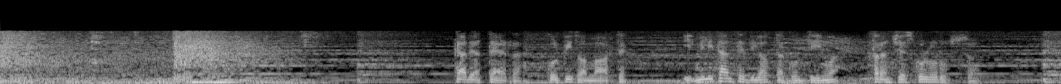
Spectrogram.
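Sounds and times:
gunshot fired by police during street clashes: 0.0 - 0.7, 1.7 - 3.0
speech: 4.6 - 10.5.

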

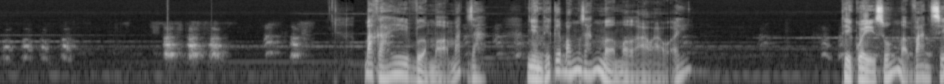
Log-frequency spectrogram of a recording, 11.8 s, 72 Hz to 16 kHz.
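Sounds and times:
neighbour's dog barking loudly: 2.1 - 3.9, 6.2 - 6.6
speech: 4.6 - 8.8, 10.6 - 11.8.

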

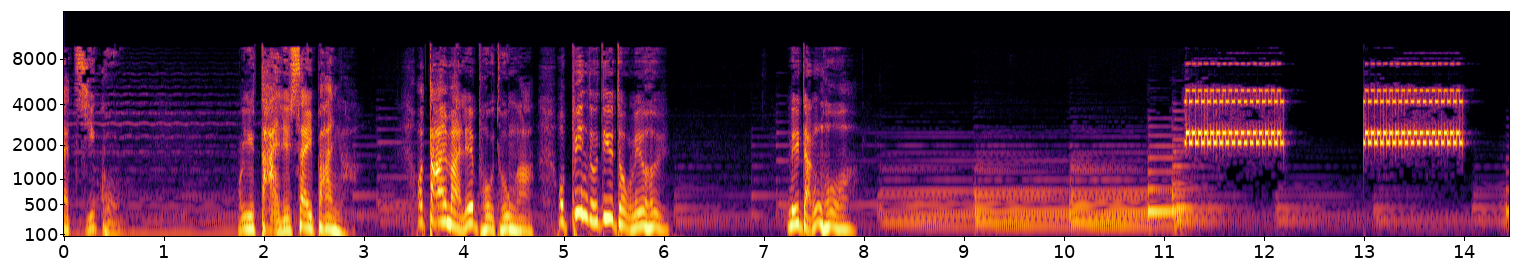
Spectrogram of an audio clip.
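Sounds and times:
speech: 0.0 - 0.7, 1.7 - 6.1, 7.2 - 8.0
telephone ringing with electronic ringtone melody: 11.2 - 12.3, 13.0 - 14.1.

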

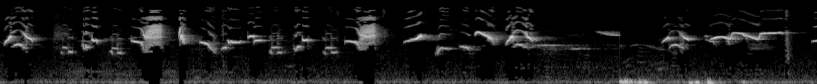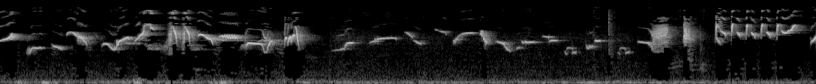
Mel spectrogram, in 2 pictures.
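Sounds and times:
Oriental magpie-robin song used as a lure: 0.0 - 16.3
faint low thuds: 6.2 - 7.5.

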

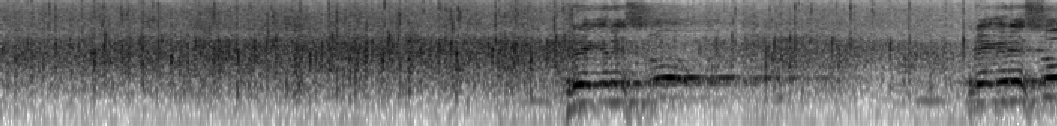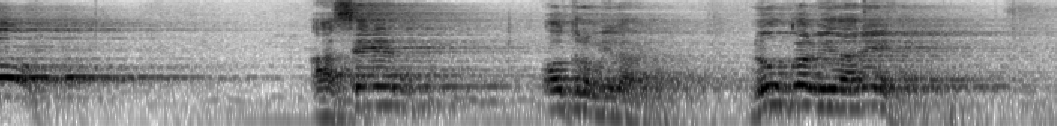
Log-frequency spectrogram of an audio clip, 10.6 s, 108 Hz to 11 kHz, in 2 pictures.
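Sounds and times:
church congregation applauding during a service: 0.0 - 6.1
speech: 2.8 - 3.6, 4.8 - 5.8, 6.8 - 9.9.

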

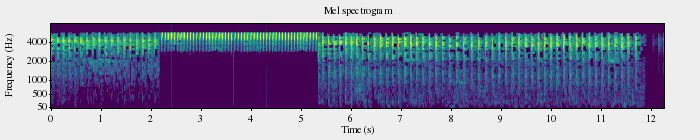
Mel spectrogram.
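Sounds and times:
speech: 0.1 - 1.0
Long-tailed shrike chattering song: 2.2 - 11.8.

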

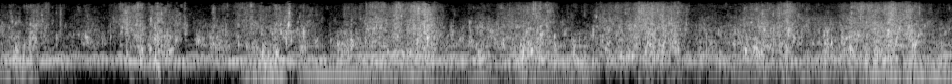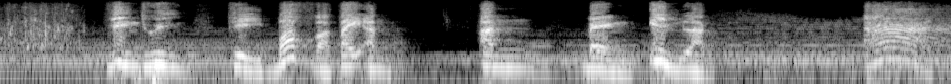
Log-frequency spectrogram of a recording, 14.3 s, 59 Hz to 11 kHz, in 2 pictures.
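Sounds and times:
feet wading through water at a cave entrance: 0.0 - 8.0
speech: 8.2 - 10.1, 10.8 - 11.0, 11.6 - 12.6.

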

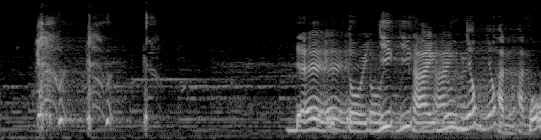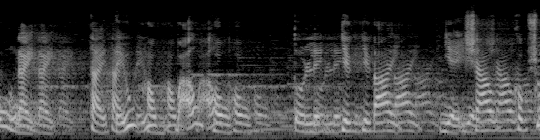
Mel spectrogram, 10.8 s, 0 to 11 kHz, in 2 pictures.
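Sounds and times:
old man in a dry coughing fit: 0.4 - 1.7
speech: 2.9 - 10.7.

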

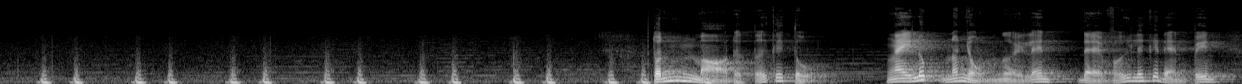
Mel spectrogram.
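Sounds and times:
boy's heart pounding: 0.4 - 6.6
speech: 6.6 - 8.2, 8.9 - 12.4.

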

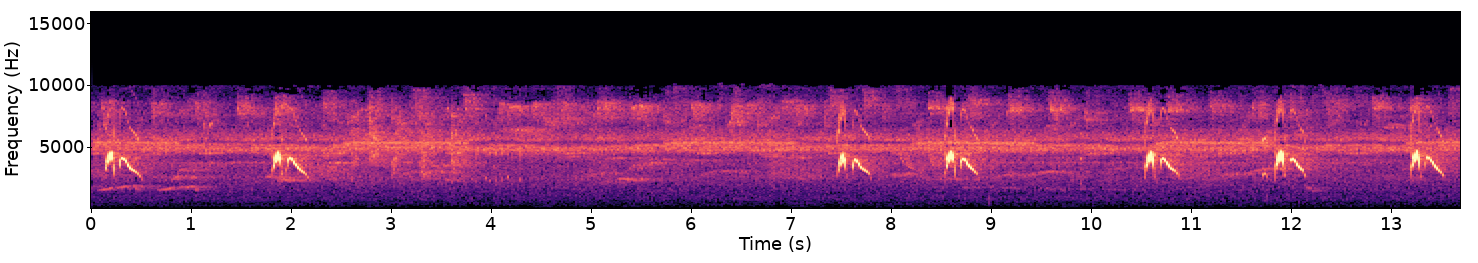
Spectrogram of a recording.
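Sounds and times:
Blackish pewee Contopus nigrescens nigrescens giving paired notes: 0.0 - 0.6, 1.8 - 2.2, 7.4 - 7.9, 8.5 - 9.0, 10.5 - 11.0, 11.6 - 12.3, 13.2 - 13.6
continuous high insect drone: 0.0 - 13.6.

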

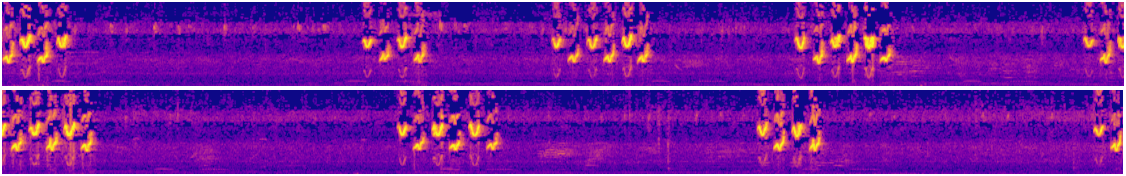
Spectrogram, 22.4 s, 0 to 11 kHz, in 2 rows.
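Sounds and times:
cinereous tit singing high sharp two-pitched chirps: 0.0 - 0.8, 3.5 - 4.5, 5.5 - 6.6, 7.9 - 9.0, 10.8 - 12.2, 15.1 - 16.3, 18.7 - 19.6, 22.0 - 22.4.

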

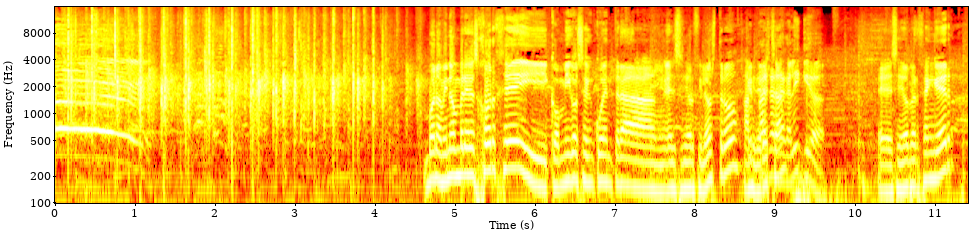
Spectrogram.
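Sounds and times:
crowd applauding and cheering at a podcasting event in Alicante: 0.0 - 5.3
speech: 4.6 - 11.3.

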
